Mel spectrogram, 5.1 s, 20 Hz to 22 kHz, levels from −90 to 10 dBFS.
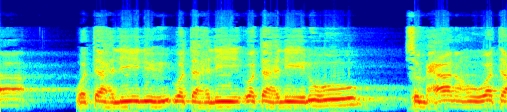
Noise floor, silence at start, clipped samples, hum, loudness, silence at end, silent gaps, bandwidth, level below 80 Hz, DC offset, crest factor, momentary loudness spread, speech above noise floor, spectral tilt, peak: -30 dBFS; 0 s; 0.8%; none; -8 LUFS; 0 s; none; 9.6 kHz; -48 dBFS; under 0.1%; 8 dB; 11 LU; 23 dB; -4 dB/octave; 0 dBFS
